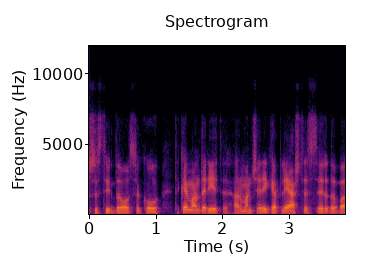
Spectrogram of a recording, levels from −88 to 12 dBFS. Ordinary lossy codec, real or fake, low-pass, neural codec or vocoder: Opus, 24 kbps; fake; 7.2 kHz; codec, 16 kHz, 0.8 kbps, ZipCodec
